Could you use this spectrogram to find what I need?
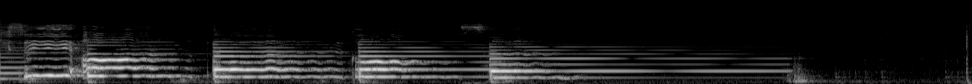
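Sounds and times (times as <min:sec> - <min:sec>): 
soprano singing: 0:00.0 - 0:07.0.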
